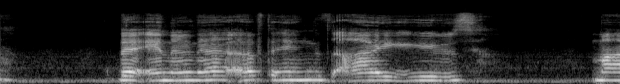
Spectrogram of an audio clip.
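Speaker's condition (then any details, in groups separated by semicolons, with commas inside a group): ALS; no ventilator needed yet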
